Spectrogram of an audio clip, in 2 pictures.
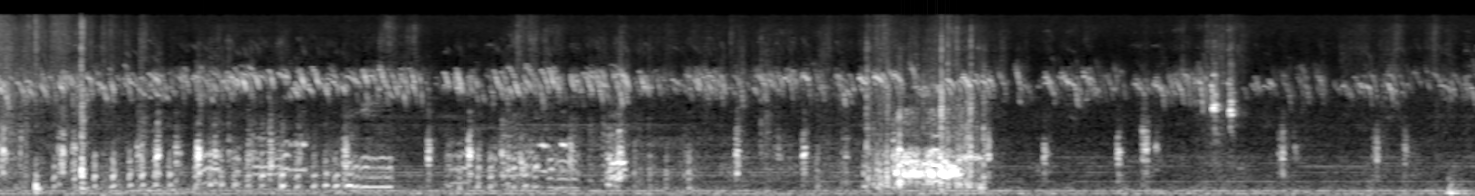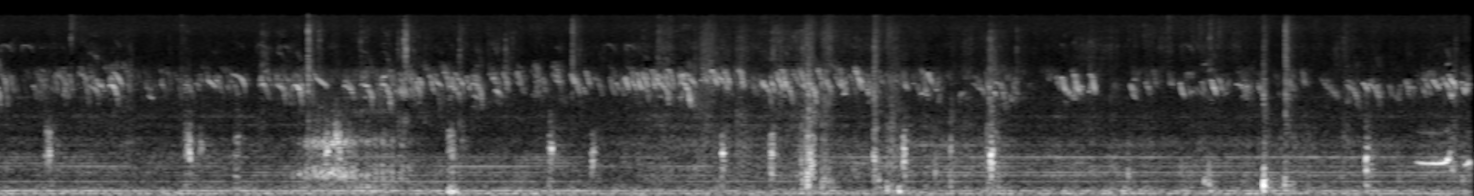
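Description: A brood of chicks peeping continuously in high, rapid chirps, with a Cheonggye mother hen clucking over the first several seconds. A loud hen call about nine seconds in lasts about a second.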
